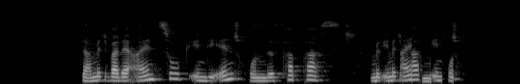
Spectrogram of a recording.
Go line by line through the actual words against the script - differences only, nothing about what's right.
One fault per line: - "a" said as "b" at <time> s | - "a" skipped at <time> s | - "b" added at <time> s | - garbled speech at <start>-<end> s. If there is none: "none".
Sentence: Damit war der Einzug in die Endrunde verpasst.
- garbled speech at 3.7-4.7 s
